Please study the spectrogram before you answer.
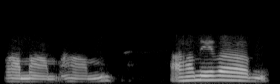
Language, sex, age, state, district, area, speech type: Sanskrit, female, 45-60, Karnataka, Dakshina Kannada, urban, conversation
